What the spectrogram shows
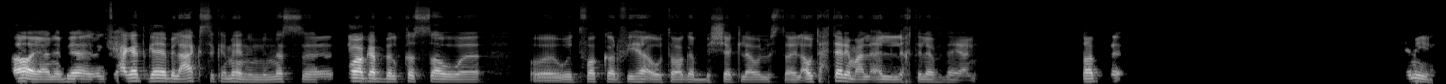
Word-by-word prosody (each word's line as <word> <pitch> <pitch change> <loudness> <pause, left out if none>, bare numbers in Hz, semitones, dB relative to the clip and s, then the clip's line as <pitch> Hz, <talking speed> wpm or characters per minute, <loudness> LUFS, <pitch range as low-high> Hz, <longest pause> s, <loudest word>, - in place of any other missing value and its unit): آه، 145 +2 +11
يعني 120 0 0
ب - - -12 0.4
في - - -8
حاجات 160 0 +6
جاية 150 -1 +6
بالعكس 145 +1 0
كمان، 140 -4 -3
إن 110 -1 -10
الناس 125 +2 -8 0.4
تُعجَب 145 -3 +7
بالقصة 130 0 -1
و 120 -1 -3 0.5
و - - -11 0.2
وتفكر 125 - -4
فيها 125 0 -3
أو 115 - -2
تُعجَب 115 -1 -5
بالشكل 115 0 -6
أو 115 0 -6
الStyle 115 - -15 0.3
أو 130 - +3
تحترم 150 -1 +1
على 120 0 -1
الأقل 120 0 -4
الاختلاف 115 0 -6
ده 110 0 -12
يعني. 100 -2 -9 1.1
طَب - - +2
أ - - -4 2.9
جميل. 140 -6 -2
125 Hz, 130 wpm, -23 LUFS, 115-140 Hz, 2.9 s, آه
